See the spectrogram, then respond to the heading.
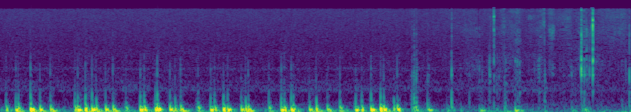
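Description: Fingertips and nails tap and scratch the back and edges of a flat handheld tablet in a dark plastic and glass case, held upright. Rapid, uneven, muffled thumps with a deep, boomy low end come at about two per second. They fade toward the end into quieter taps with a few brighter, scratchy ticks.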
